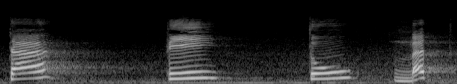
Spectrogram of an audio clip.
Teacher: lidah kita dengan gusi-gusi gigi seri bagian atas ta kemudian huruf ta ketika diucap terdengar ada nafas yang mengalir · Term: sifat alhamas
